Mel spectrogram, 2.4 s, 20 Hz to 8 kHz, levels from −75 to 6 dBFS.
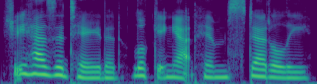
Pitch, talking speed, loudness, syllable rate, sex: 195 Hz, 150 wpm, -19 LUFS, 5.4 syllables/s, female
